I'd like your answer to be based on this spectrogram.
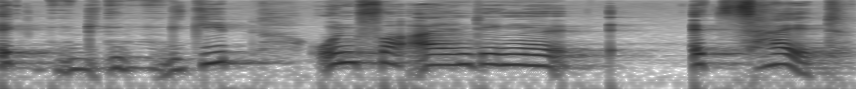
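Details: Stuttering in an adult who stutters, interviewed in German for World Stuttering Day.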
